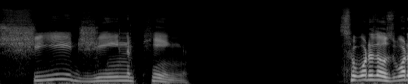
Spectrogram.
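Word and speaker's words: Xi Jinping: It's pronounced Xi Jean Ping.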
